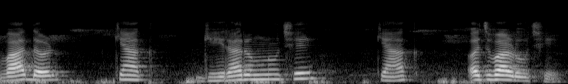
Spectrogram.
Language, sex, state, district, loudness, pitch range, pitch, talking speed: Gujarati, female, Gujarat, Valsad, -18 LUFS, 170-220 Hz, 195 Hz, 85 wpm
